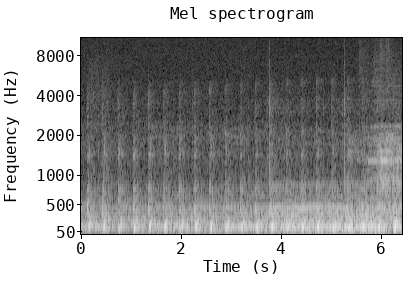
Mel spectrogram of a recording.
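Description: Experimental improvised ensemble music built on a low throbbing pulse of about three to four beats a second. A steady held tone joins about two-thirds of the way in, and higher held tones enter near the end.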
